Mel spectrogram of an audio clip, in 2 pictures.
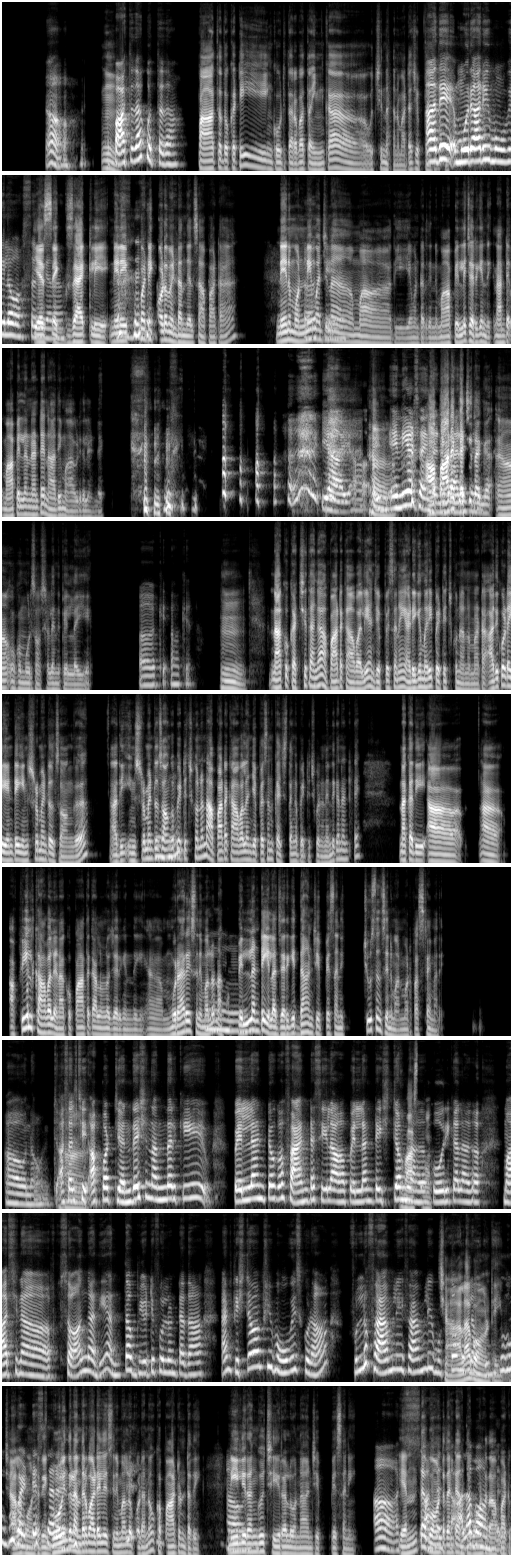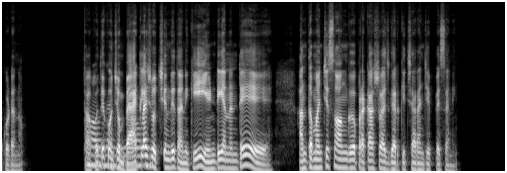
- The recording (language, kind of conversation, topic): Telugu, podcast, మీకు గుర్తున్న మొదటి సంగీత జ్ఞాపకం ఏది, అది మీపై ఎలా ప్రభావం చూపింది?
- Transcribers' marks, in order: tapping; in English: "మూవీ‌లో"; in English: "ఎస్ ఎగ్జాక్ట్‌లీ"; chuckle; laugh; chuckle; in English: "ఇయర్స్"; chuckle; in English: "మ్యారేజ్"; other background noise; in English: "ఇన్‌స్ట్రుమెంటల్"; in English: "ఇన్‌స్ట్రుమెంటల్ సాంగ్"; in English: "ఫీల్"; in English: "ఫస్ట్ టైమ్"; in English: "జనరేషన్"; in English: "సాంగ్"; in English: "బ్యూటిఫుల్"; in English: "అండ్"; in English: "మూవీస్"; in English: "ఫుల్ ఫ్యామిలీ, ఫ్యామిలీ"; chuckle; in English: "బ్యాక్‌లాష్"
